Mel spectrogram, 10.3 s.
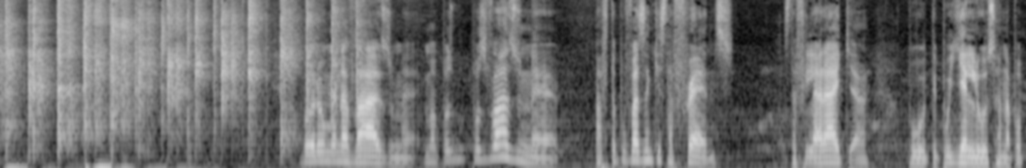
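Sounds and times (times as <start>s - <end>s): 
few people clapping: 0.0s - 3.8s
speech: 3.0s - 10.2s.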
